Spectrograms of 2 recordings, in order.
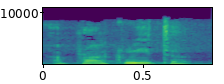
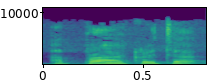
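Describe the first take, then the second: First: The final vowel is long. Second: The final vowel is short. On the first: The speaker calls it wrong. "not aprakrita" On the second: The speaker calls it right. "short a at the end, so it becomes aprakrita"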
